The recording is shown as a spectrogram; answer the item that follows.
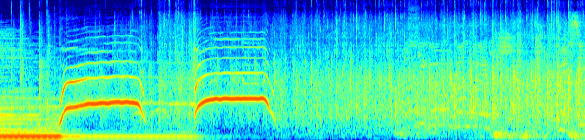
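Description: Latin dance music ends on a sustained chord, followed by two long high held notes, each sliding up at its start. Audience applause then rises and continues.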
